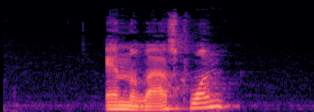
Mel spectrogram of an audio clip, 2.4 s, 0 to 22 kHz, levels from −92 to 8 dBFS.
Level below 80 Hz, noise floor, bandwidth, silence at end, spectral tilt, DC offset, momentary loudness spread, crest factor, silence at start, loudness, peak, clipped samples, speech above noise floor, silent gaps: -52 dBFS; -61 dBFS; 13 kHz; 0.65 s; -6.5 dB/octave; under 0.1%; 5 LU; 16 dB; 0.8 s; -16 LUFS; -2 dBFS; under 0.1%; 47 dB; none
